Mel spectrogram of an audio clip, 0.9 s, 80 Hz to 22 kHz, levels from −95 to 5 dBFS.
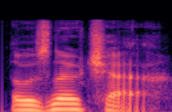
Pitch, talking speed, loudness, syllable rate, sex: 140 Hz, 280 wpm, -15 LUFS, 6.0 syllables/s, male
